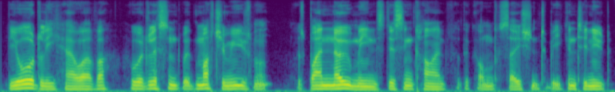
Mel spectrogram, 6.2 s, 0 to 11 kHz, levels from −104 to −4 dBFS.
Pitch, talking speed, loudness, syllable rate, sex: 115 Hz, 195 wpm, -19 LUFS, 6.7 syllables/s, male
